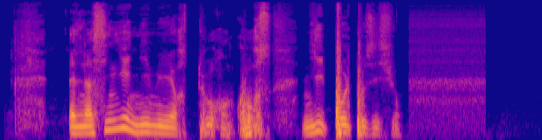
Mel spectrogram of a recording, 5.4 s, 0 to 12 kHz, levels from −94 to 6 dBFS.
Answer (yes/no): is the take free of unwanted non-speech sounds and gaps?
yes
